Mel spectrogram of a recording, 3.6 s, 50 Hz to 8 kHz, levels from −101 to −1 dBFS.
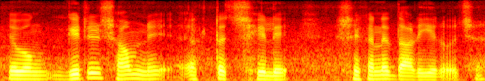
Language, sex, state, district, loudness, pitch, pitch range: Bengali, male, West Bengal, Jalpaiguri, -17 LUFS, 140 Hz, 125-145 Hz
